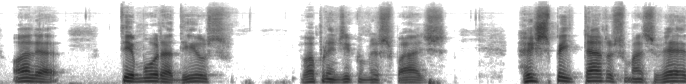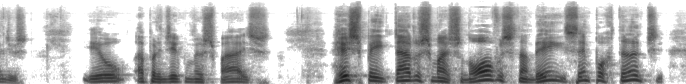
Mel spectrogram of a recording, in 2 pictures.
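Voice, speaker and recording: In a very clean recording with a silent background and a dry, close sound with no echo, a man speaks at a very slow pace with a fairly high pitch, lively intonation and long, frequent pauses. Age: 70s. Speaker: retired police officer, father of host. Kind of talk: casual chat. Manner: halting.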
